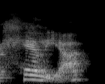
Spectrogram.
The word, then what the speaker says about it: Gelia: Suintila was definitely a noble Goth from a prominent family because he and his brother Helia, which is spelled G-E-L-I-A, by the way.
